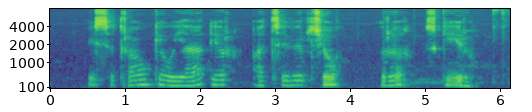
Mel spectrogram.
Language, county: Lithuanian, Telšiai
